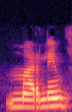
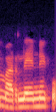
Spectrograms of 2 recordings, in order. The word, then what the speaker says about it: Marlene: Ok, ahorita me manejo bastante por Instagram, que es arroba Marlene Franco. Mi nombre se escribe Marlene con E.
